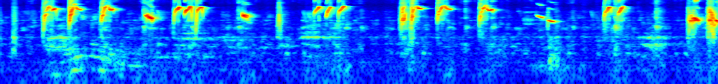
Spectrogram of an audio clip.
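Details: Hard-singing Common iora used to stimulate and teach kolibri ninja birds: paired high piercing chips and short whistles in groups, separated by brief pauses, with a faint low hum underneath.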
